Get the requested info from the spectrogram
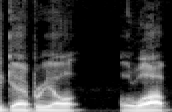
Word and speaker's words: Gabrielle Roy: And that brings me to Moving Archives, the book that you won the Gabrielle Roy Prize in.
